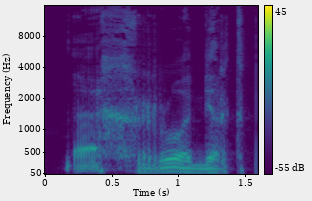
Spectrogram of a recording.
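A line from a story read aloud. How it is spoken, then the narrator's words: Muttered. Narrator (Russian): пробормотал Нед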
